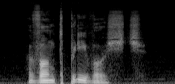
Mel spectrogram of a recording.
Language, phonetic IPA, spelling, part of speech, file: Polish, [vɔ̃ntˈplʲivɔɕt͡ɕ], wątpliwość, noun, Pl-wątpliwość.ogg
